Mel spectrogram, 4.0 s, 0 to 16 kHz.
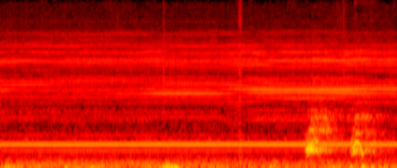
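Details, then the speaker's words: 2018 Ram 6.7 Cummins after fuel filter change, key cycled to run for the third priming: steady, even electric hum at a fixed mid pitch as the in-tank lift pump primes; normal fuel lift pump priming. "you guys can hear that that is currently the lift pump and it has shut down and that is the third time we have done it"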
